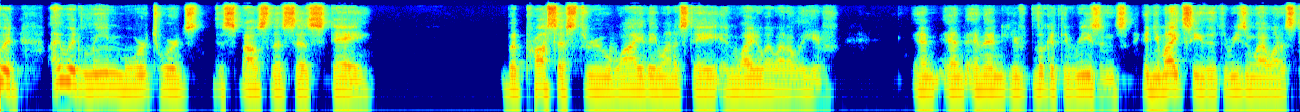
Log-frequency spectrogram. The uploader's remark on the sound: a recording of a Facilitator M webinar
